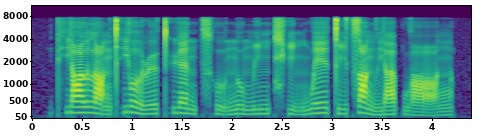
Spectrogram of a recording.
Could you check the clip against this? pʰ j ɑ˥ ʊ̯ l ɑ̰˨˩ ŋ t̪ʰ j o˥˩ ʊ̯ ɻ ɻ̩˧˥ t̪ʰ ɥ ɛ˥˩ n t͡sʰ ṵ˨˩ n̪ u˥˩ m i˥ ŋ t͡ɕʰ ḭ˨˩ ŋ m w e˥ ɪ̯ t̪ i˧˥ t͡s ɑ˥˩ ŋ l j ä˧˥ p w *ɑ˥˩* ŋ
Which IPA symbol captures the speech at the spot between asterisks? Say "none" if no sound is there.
ɑ̰˨˩˦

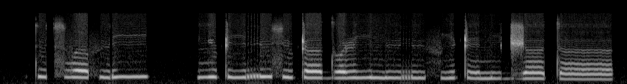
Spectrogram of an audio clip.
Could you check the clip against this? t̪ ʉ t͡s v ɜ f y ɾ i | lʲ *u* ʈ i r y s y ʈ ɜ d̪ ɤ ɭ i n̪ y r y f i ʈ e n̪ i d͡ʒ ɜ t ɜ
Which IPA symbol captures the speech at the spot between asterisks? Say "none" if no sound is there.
ʉ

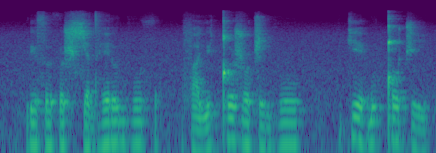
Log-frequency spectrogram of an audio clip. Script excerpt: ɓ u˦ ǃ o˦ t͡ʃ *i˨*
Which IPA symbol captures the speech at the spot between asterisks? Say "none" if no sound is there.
i˨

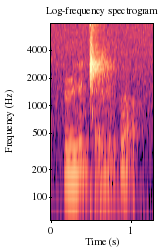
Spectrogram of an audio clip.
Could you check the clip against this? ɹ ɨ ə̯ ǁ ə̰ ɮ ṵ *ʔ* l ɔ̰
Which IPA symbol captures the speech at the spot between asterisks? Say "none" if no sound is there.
ʔ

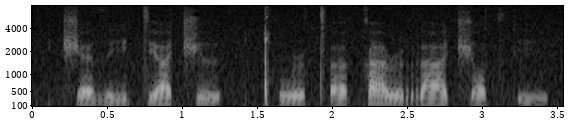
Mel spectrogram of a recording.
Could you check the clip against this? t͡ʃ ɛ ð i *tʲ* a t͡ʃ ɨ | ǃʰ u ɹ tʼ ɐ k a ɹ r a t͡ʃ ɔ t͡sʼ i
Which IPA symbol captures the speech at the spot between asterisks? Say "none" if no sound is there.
tʲ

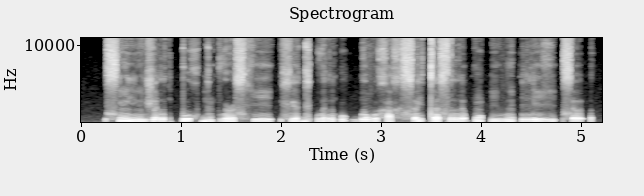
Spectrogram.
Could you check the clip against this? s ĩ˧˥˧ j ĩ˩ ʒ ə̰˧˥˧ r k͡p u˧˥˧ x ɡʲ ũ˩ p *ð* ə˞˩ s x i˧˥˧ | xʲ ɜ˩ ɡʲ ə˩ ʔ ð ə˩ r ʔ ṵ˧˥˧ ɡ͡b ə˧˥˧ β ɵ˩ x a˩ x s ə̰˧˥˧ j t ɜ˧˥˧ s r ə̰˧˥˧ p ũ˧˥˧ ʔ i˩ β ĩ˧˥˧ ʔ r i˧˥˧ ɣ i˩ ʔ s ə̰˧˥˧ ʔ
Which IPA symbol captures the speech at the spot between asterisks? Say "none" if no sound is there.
ð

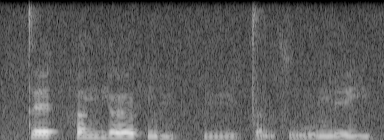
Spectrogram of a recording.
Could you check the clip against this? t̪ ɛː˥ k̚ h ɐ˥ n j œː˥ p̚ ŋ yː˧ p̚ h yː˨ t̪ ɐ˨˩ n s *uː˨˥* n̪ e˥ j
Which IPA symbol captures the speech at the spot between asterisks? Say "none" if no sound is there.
uː˨˥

